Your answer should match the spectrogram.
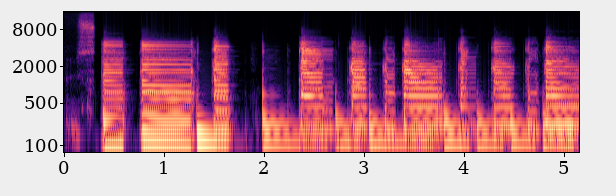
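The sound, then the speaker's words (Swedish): A distorted electric guitar run through an overdriven compressor pedal, with the compressor's ratio turned up so the compression is heard exaggerated, plays a string of loud, sustained chords and notes. Each is struck and rings briefly in an uneven rhythm, with no talking. “Eh, ja, vi drar upp ratiot eh, lite grann då. Ja, det vill säga kompressor, hur mycket den ska eh, vara med.”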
